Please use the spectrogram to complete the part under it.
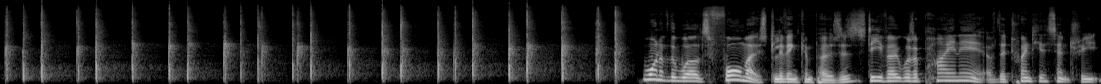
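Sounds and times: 
rhythmic hand clapping from a minimalist composition: 0.0s - 6.4s
speech: 6.4s - 11.0s.

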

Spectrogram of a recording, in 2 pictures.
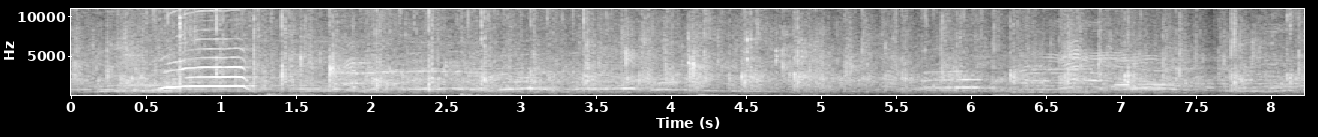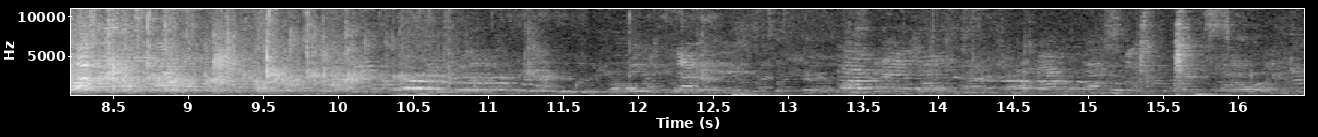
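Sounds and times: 
whoops and cheers: 0.0s - 4.9s, 5.5s - 8.3s
crowd clapping: 0.0s - 12.0s.

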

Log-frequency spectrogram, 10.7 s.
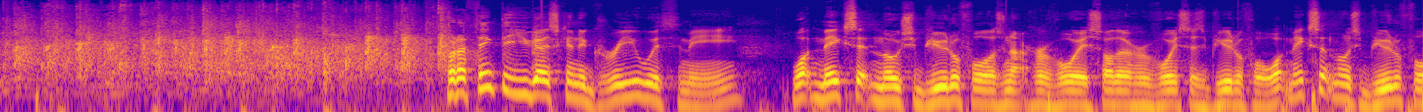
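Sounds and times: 
audience applause: 0.0s - 3.6s
speech: 3.4s - 10.6s.

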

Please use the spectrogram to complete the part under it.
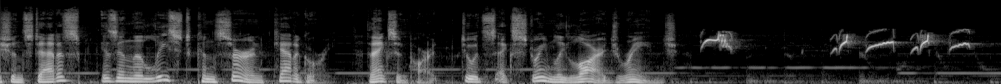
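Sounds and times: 
speech: 0.0s - 6.8s
great crested flycatcher whistled calls: 6.8s - 9.9s.

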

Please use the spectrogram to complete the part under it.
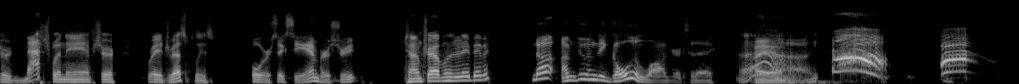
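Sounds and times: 
speech: 0.0s - 8.5s
person imitating an eagle's cry: 7.4s - 9.8s.

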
